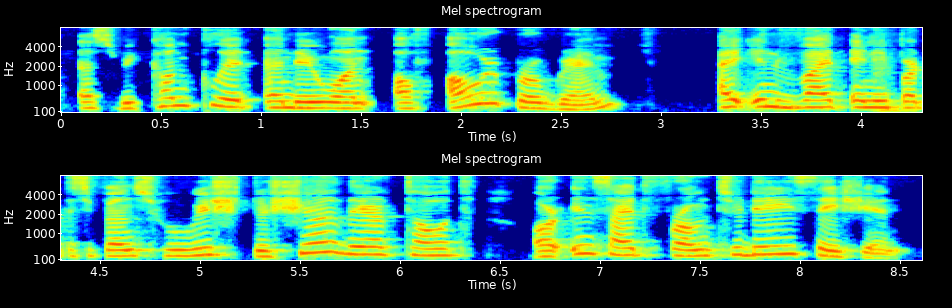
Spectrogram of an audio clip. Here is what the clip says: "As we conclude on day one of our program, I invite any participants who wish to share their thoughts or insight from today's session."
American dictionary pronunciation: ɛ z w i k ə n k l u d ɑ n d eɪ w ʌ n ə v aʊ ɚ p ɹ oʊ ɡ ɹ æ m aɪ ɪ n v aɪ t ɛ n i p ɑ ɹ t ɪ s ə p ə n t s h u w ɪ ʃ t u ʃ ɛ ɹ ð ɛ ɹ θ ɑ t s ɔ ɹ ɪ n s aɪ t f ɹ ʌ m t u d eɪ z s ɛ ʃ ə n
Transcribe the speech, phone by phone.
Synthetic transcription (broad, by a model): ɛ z w i k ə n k l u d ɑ n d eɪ w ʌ n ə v aʊ ɚ p ɹ oʊ ɡ ɹ æ m aɪ ɪ n v aɪ t ɛ n i p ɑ ɹ t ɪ s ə p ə n t s h u w ɪ ʃ t u ʃ ɛ ɹ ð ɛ ɹ t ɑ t ɔ ɹ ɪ n s aɪ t f ɹ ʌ m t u d eɪ s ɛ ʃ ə n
